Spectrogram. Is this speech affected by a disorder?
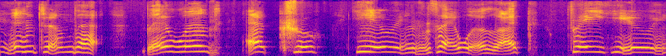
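Yes: cerebral palsy; uses a power chair.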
